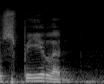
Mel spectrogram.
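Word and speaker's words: spielen: yang dijewer bermain dalam bahasa Jerman yaitu spilen spilen spilen yang digambarkan dengan satu pil atau sepil bermain dalam bahasa Spanyol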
